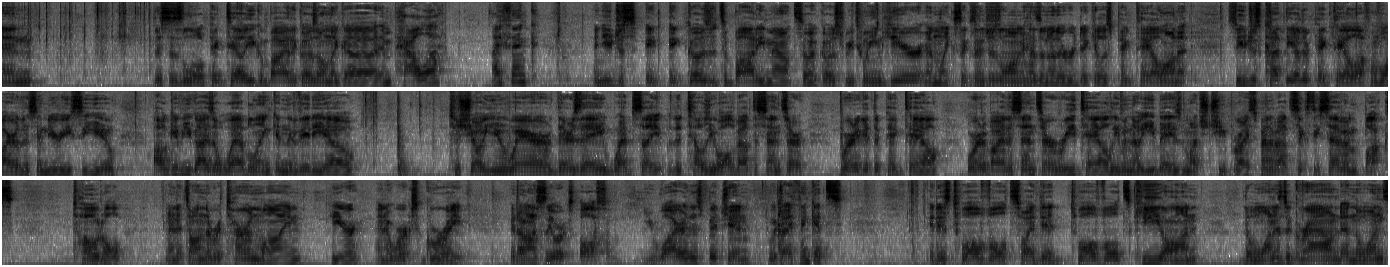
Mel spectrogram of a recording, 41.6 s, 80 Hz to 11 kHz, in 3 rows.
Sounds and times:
Speech: 0.0 - 0.4, 1.5 - 17.5, 18.3 - 36.2, 36.9 - 41.5.

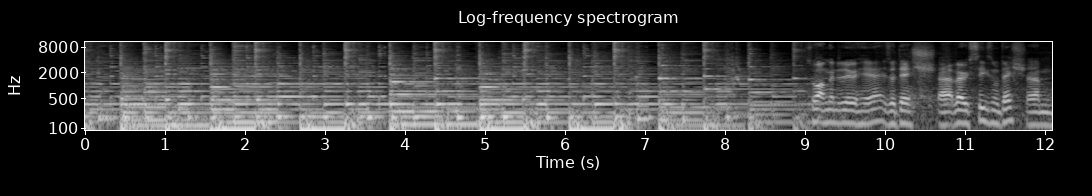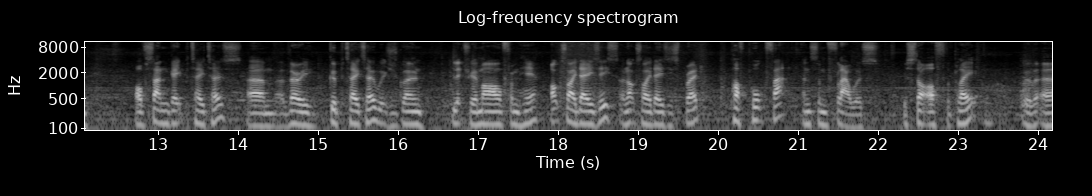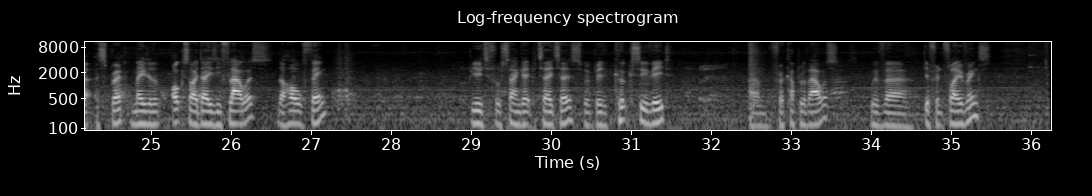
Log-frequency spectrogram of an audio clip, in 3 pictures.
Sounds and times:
Speech: 9.1 - 12.2, 12.8 - 27.3, 28.9 - 35.6.

